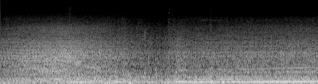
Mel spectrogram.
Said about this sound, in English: Oh my God. And it's just pure sports car. Air-cooled, making all kinds of weird noises. So unrefined, but super refined at the same time.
